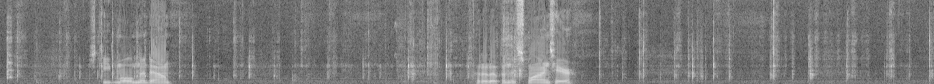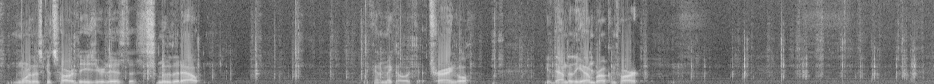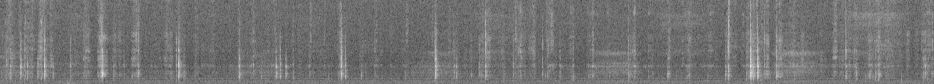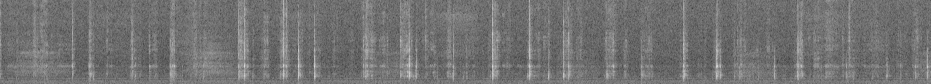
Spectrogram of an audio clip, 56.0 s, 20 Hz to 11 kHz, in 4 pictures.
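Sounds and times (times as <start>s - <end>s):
fingers and tool clicking and tapping: 23.2s - 56.0s.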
